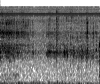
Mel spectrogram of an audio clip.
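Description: Faint, steady rush of fast white water around a kayak's bow, with a low rumble underneath.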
